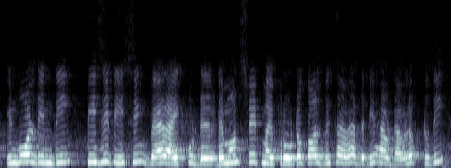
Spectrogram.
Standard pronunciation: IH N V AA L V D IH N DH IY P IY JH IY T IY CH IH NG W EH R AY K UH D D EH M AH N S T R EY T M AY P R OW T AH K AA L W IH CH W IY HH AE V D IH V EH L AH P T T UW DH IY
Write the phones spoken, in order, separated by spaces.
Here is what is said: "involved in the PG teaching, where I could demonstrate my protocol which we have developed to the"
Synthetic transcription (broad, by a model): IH N V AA L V D IH N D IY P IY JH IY T IY CH IH NG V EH R AY K UH D D EH M AH N S T R EY T M AY P R OW T AH K AA L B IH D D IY HH AE V D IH V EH L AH P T T UW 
